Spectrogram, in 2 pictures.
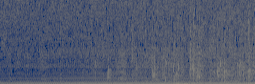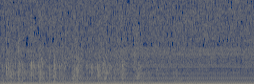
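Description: Loud, steady electrical mains hum with a ladder of overtones. Light, scattered hand clapping from a few people runs over it from about one to five seconds in.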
